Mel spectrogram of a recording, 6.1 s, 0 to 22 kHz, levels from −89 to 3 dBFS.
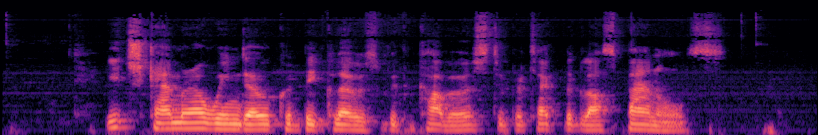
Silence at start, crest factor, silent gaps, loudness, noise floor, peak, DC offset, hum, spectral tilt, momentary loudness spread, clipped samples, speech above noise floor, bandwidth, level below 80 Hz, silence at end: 0.8 s; 18 dB; none; -20 LUFS; -60 dBFS; -2 dBFS; under 0.1%; none; -5 dB/octave; 14 LU; under 0.1%; 40 dB; 16 kHz; -56 dBFS; 0.35 s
